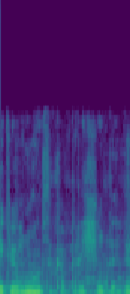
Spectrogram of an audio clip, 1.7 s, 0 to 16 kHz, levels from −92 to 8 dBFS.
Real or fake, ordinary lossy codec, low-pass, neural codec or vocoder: fake; Opus, 64 kbps; 9.9 kHz; autoencoder, 22.05 kHz, a latent of 192 numbers a frame, VITS, trained on one speaker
